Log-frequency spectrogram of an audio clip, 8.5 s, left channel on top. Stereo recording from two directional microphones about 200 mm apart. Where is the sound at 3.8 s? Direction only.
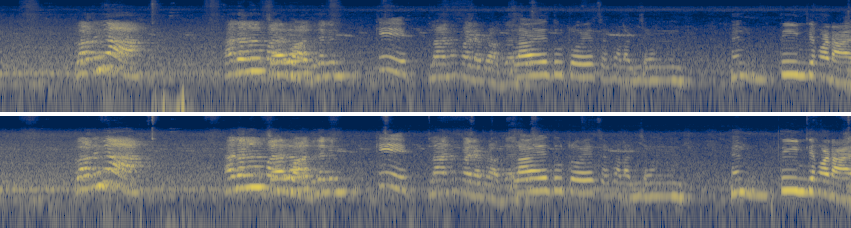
Centre (ahead or behind).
